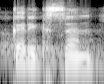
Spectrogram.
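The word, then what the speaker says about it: correction: की जाने वाली आवाज़] आई ओ एन का उच्चारण क्या हो गया सन यह लिखा गया आपका करेक्शन इसे क्या पढ़ेंगे करेक्शन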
